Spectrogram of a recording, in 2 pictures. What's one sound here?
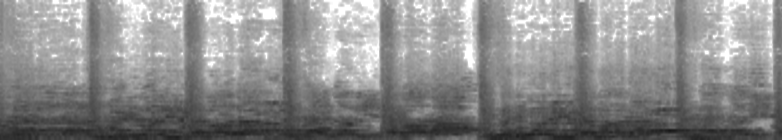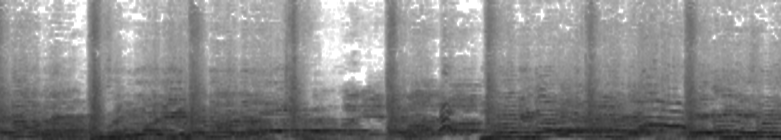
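A young man chants loudly into a microphone in an echoing hall.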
